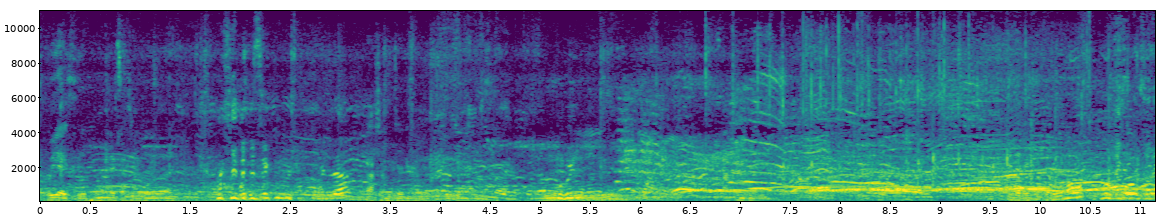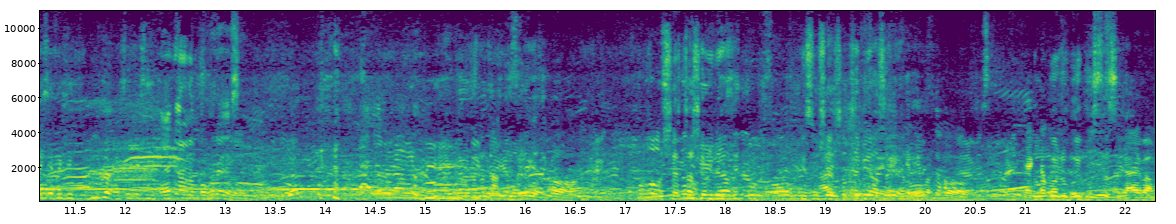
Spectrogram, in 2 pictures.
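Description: A large crowd of men and women talks and calls out all around, close by, outdoors.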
